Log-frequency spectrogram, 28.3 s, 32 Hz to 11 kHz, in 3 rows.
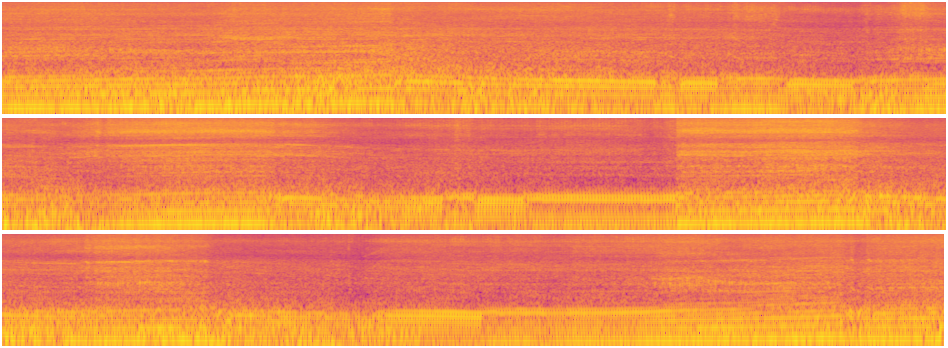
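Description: Triumph Speed 400's single-cylinder engine running under way, its note rising and falling as the throttle opens and closes.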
